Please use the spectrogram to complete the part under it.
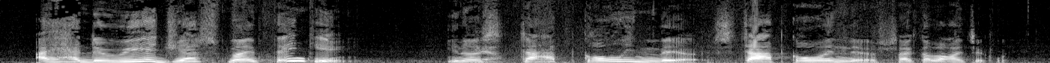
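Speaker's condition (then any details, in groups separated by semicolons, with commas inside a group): Cerebral palsy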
